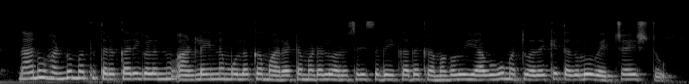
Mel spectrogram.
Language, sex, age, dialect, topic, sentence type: Kannada, female, 25-30, Mysore Kannada, agriculture, question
